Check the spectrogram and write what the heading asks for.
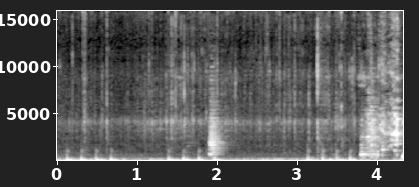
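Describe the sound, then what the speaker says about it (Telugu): Dosa batter spread on a hot pan sizzles softly, a faint crackling patter with light irregular taps and a brief brighter hiss near the end, close and quiet. "ఇలా స్ప్రెడ్ చేసేసుకొని కాల్చుకోవాలి."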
